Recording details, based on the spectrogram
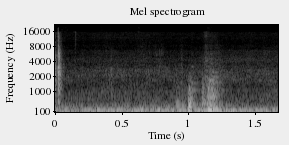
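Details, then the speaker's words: Jeep Compass, about 150,000 miles, ABS and traction control lights on, rolling at low speed: pair of dull clunks over road rumble; suspension sounds about to come apart, not yet inspected. "do y'all hear that hold on good lord okay this suspension about to come apart"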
